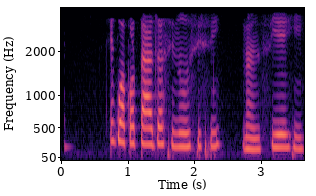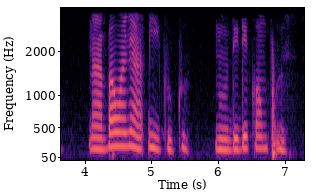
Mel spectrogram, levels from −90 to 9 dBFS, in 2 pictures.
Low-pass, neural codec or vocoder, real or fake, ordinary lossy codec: 3.6 kHz; none; real; MP3, 32 kbps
